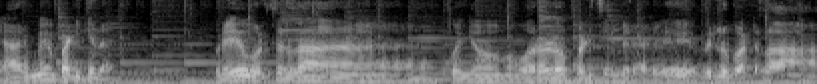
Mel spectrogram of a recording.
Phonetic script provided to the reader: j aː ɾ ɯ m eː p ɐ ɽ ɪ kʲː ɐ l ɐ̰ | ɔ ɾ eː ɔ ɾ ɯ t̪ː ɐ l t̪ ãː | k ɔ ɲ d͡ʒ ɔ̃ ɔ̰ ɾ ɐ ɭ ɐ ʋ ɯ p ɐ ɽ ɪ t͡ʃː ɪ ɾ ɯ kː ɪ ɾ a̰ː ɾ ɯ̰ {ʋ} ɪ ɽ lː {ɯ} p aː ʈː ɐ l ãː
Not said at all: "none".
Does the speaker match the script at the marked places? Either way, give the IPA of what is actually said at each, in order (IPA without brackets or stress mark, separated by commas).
ʋ, ɯ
